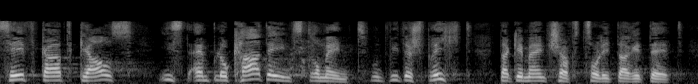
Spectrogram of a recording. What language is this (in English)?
German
